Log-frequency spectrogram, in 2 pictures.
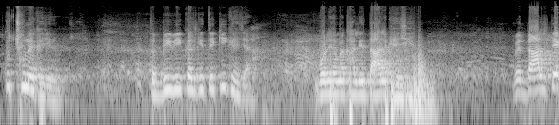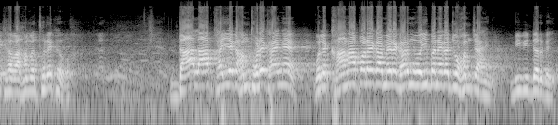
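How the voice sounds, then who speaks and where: A man's voice: high-pitched, a bit bright, echoey room. A man, a maulana, preaching a humorous sermon full of acted anecdotes and dialect voices. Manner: storytelling, voices characters in dialect.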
